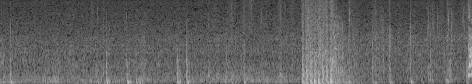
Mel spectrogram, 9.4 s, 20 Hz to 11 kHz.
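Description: Bursts of gunfire in the crime game Mafia 3 Definitive Edition pop over rain, with scattered shots and one heavy sustained volley midway, fairly distant and moderately loud.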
